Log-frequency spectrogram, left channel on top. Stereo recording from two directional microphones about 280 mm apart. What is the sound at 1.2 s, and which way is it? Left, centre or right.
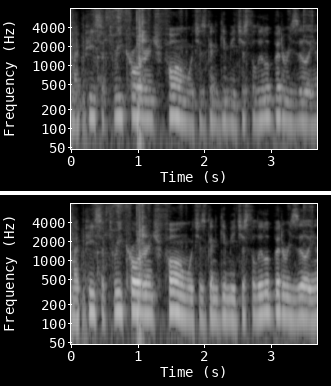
Speech, centre.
